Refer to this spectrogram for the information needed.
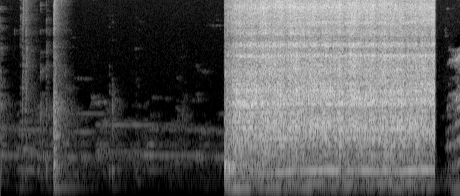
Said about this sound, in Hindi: तो अब इसको हम चला लेंगे मिक्सी जार को,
